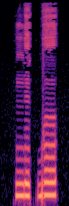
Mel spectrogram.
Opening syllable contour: low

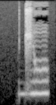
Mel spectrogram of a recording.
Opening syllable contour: high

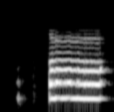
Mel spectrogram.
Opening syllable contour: high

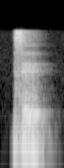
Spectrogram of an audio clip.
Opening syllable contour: low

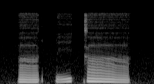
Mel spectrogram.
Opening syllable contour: low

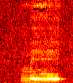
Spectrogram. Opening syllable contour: low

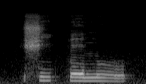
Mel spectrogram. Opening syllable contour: low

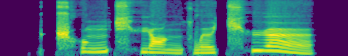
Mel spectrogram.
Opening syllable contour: rising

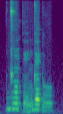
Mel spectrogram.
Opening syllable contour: high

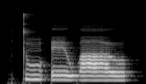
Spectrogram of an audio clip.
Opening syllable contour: low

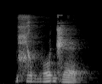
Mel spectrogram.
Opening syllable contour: low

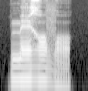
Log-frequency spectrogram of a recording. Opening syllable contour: high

